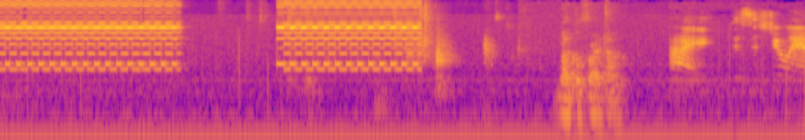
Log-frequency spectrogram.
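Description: Corded desk telephone ringing: two trilling rings about a second apart, the second cut off as the handset is lifted. Speech follows from about halfway through.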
